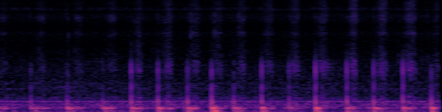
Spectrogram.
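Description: Orange oil pastel scratching across sketchbook paper close to the microphone in short strokes, about three a second, over a faint steady hum.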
